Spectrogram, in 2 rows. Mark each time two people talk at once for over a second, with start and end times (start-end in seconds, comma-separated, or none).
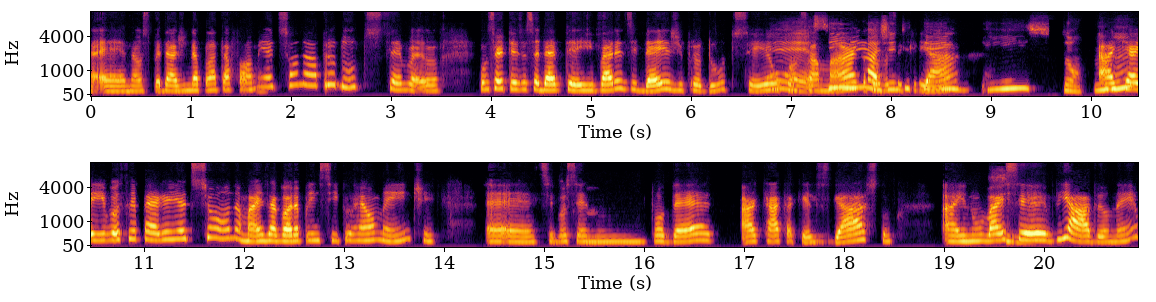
6.7-8.7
